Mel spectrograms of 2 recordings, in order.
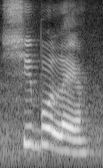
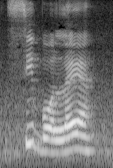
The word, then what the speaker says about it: Shibolé: se declarava não lhe ordenava, então dize Shibolé. Se a pessoa dissesse Sibolé sem conseguir pronunciar corretamente a palavra, prendiam essa pessoa e a matavam no lugar de passagem do Jordão.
